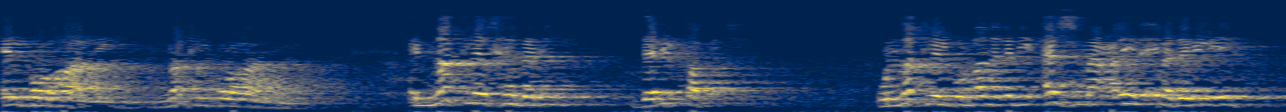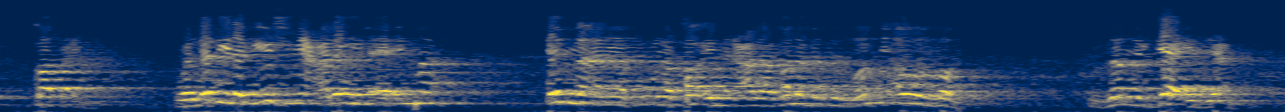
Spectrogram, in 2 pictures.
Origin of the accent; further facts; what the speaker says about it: Egypt; يعني مثلا عندنا في مصر، عندنا في مصر مثلا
